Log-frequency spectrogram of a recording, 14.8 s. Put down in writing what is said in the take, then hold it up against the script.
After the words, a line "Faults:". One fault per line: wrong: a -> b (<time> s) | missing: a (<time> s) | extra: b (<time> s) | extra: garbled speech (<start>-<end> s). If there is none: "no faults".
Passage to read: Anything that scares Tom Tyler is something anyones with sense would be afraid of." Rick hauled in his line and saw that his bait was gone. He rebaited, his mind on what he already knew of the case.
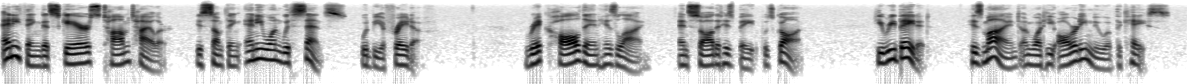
Anything that scares Tom Tyler is something anyone with sense would be afraid of." Rick hauled in his line and saw that his bait was gone. He rebaited, his mind on what he already knew of the case.
Faults:
wrong: anyones -> anyone (3.0 s)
